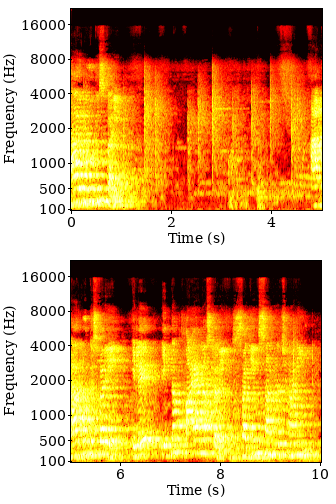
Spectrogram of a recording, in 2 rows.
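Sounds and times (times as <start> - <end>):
chalk tapping and scraping on blackboard: 0.2 - 5.6.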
